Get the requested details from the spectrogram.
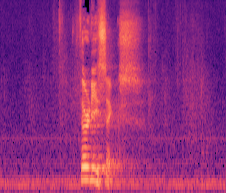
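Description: A middle-aged man speaks briefly and calmly through a microphone.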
